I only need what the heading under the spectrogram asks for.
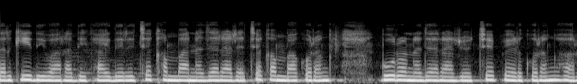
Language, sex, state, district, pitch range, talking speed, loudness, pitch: Rajasthani, female, Rajasthan, Nagaur, 180-195 Hz, 260 wpm, -10 LUFS, 185 Hz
